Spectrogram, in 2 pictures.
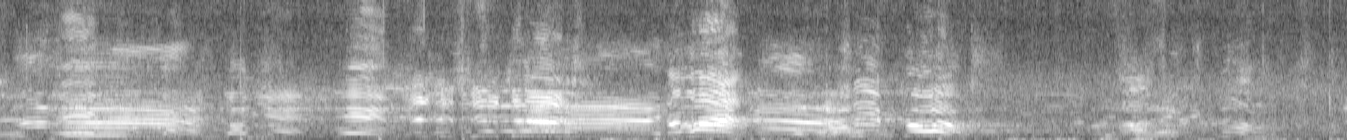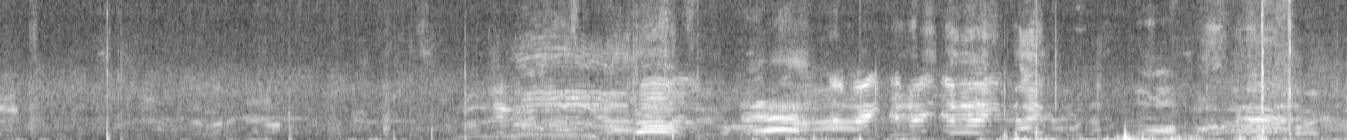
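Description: Men shout to each other outdoors across a playing field.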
